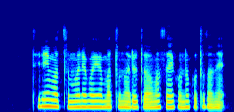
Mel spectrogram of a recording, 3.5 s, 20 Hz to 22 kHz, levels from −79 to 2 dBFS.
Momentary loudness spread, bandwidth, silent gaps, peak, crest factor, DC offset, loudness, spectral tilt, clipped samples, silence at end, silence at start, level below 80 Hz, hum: 5 LU; 8 kHz; none; -10 dBFS; 14 dB; under 0.1%; -25 LUFS; -6.5 dB/octave; under 0.1%; 0.15 s; 0.5 s; -70 dBFS; none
